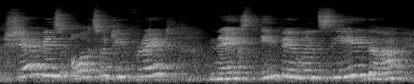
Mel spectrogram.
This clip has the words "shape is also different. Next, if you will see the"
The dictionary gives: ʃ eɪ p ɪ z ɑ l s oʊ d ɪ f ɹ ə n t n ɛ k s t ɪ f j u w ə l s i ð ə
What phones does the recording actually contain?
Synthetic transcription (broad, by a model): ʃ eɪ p ɪ z ɑ l s oʊ d ɪ f ɹ ə n t n ɛ k s t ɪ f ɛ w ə n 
